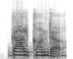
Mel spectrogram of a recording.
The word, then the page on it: Golconda: Indian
